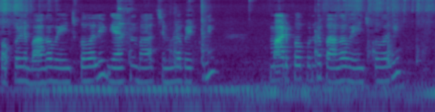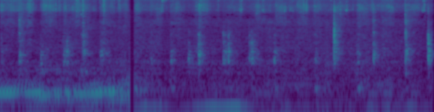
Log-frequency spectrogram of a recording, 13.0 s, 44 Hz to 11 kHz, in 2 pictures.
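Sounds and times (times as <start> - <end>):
grains rattling across pan: 0.0 - 0.9, 4.8 - 13.0
wooden spatula scraping pan: 5.0 - 13.0.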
